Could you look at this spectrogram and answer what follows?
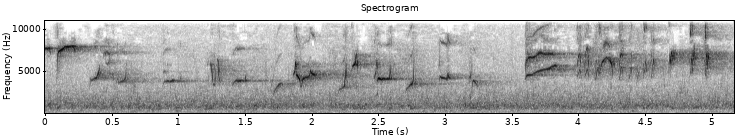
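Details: White-eye training recording for caged birds in the wild-style 'ngalas' full-fill manner, meant to ease stress and prompt a reply. High thin chirps and short whistled notes, some sliding, scattered through a faint hiss.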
